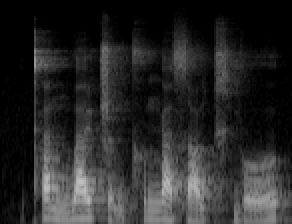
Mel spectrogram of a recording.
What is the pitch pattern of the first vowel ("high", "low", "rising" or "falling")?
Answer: falling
